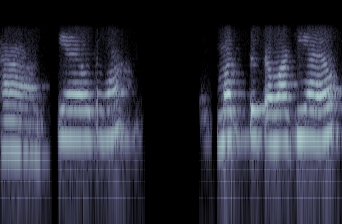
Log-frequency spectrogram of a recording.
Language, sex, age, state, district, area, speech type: Sindhi, female, 30-45, Maharashtra, Mumbai Suburban, urban, conversation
